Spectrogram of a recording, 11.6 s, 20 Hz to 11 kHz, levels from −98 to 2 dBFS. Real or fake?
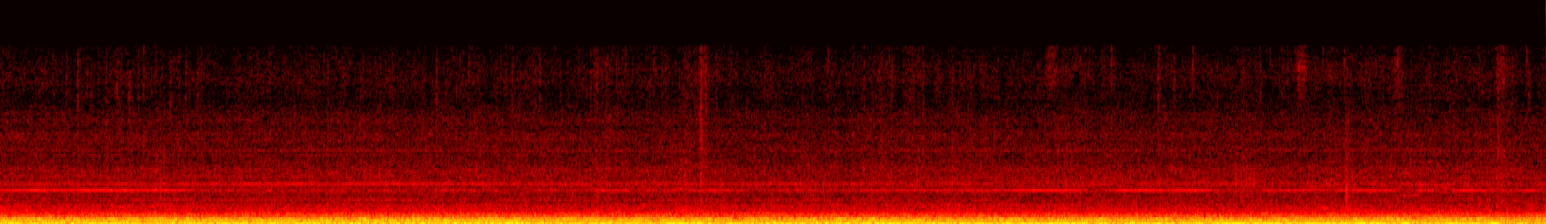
real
